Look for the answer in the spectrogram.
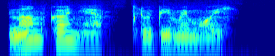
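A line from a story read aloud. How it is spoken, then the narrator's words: Whispered. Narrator (Russian): прошептала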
